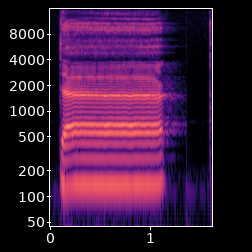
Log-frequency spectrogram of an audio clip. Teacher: জিহ্বার আগা সামনের উপরের দুই দাঁতের গোড়ার সঙ্গে লাগিয়ে উচ্চারিত হয়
